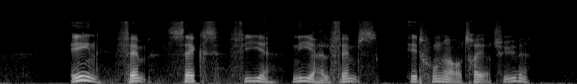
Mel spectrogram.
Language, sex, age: Danish, male, 35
